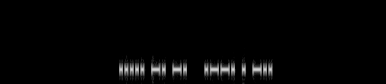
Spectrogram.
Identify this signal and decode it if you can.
Morse code, heard as a keyed tone, about 41 wpm, 690 Hz. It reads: 5NN PED
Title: Ontario QSO Party Exchange 45wpm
